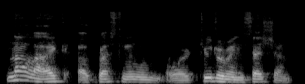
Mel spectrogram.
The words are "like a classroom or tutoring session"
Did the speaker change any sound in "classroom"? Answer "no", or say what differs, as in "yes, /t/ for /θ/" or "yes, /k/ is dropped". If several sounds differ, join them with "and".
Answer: yes, /l/ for /ɹ/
